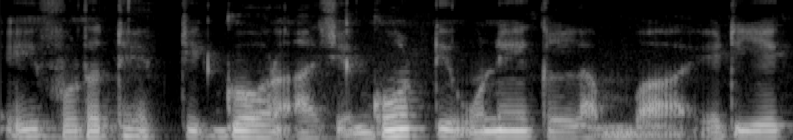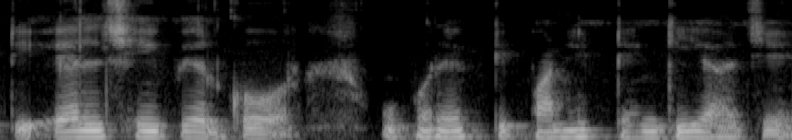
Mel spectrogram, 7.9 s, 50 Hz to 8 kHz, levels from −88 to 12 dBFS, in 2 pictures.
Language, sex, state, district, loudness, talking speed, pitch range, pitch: Bengali, male, Assam, Hailakandi, -21 LUFS, 145 wpm, 125-140 Hz, 130 Hz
